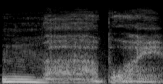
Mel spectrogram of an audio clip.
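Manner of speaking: put-on "oh boy" said low, slow and ominous.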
